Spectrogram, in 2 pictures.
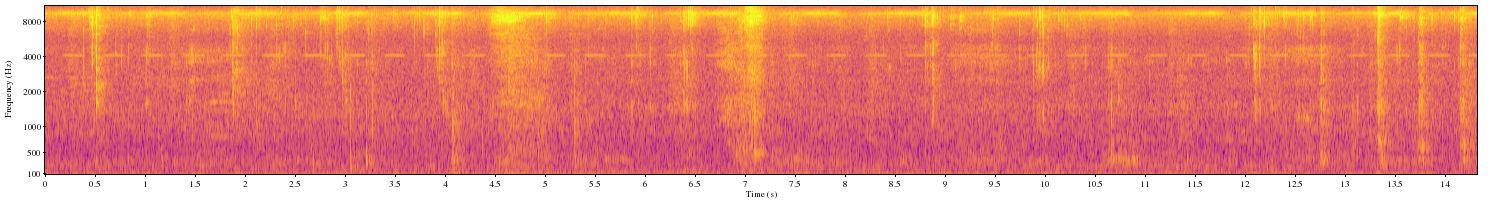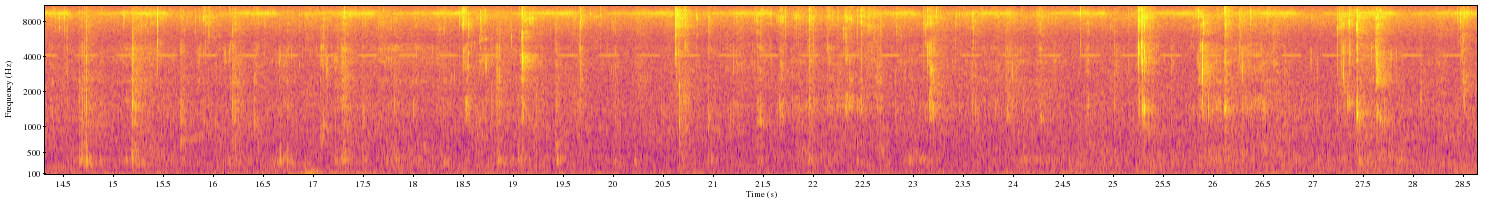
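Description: Close-up eating sounds: chewing a mouthful of curried fish and rice, with scattered small wet clicks and smacks at irregular intervals.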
